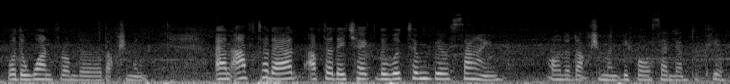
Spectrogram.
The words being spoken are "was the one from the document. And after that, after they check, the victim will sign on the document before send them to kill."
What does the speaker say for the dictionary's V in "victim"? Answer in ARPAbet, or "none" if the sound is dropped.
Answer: W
